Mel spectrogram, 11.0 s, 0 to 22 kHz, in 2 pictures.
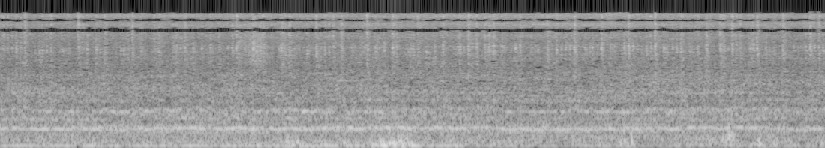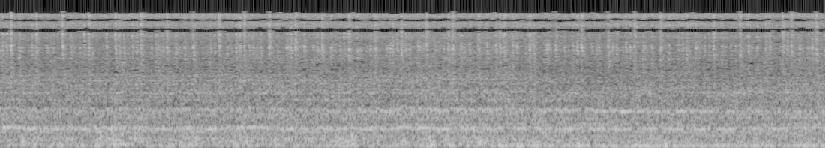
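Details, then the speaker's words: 1981 Ford F250 Coachman Caper XL camper converted to 4x4, 54,492 miles, briefly warmed after a cold start: slow low loping idle with faint hum, sitting a little low; idle needs turning up slightly, otherwise runs very well. "Seems like the idle just needs to be turned up just a little bit, but very good running rig."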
